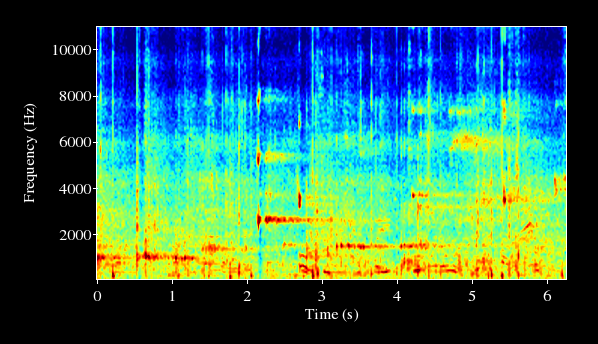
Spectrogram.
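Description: Paddles knock a plastic ball back and forth with sharp pops.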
